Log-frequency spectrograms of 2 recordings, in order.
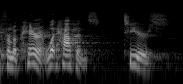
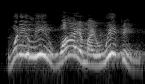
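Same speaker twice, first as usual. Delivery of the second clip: loud indignant disbelief; 3 semitones higher, 7 dB louder than usual. Acted. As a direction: throw the question back forcefully in protest. Acted protest, building after quiet take.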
